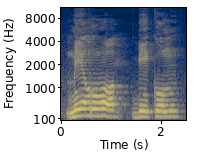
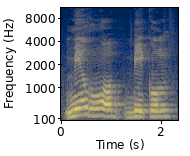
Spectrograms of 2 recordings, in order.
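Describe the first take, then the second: Both takes have the same delivery.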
